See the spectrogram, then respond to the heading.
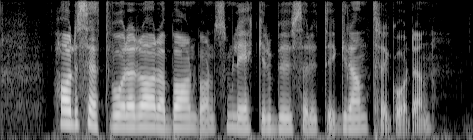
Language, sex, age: Swedish, female, 25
